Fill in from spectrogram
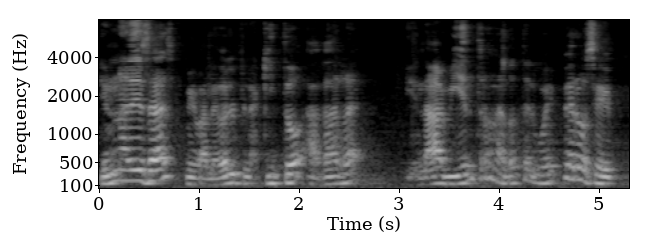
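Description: A man's voice: a little high, lively intonation, a little fast. A man with a Mexican accent, hosting a podcast and telling stories in slangy casual chat while laughing often. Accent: Mexican Spanish. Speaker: podcast host. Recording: slightly muffled with faint noise.

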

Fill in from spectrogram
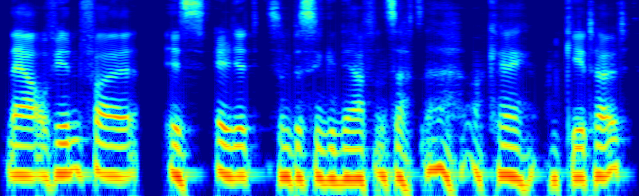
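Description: A man's voice: mid-range voice, steady tone, moderate pace, dark tone. A man co-hosting a podcast, casually retelling a TV episode in a loose, rambling way full of fillers. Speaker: podcast co-host recapping a TV episode. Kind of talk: casual chat.

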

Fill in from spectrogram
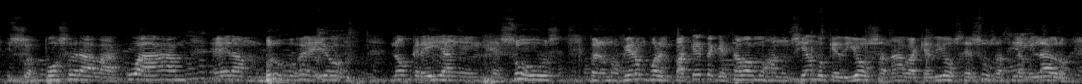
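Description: A man preaching a sermon as pastor, fervent, with sudden shouts and teasing asides. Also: sits high. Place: large hall, voice heard from a distance. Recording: echoey hall, distant mic, background noise.

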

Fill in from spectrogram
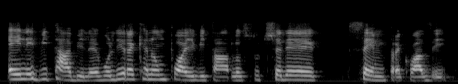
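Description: A woman's voice: mid-range voice, steady tone, moderate pace, lo-fi sound. A young woman with a fairly neutral northern Italian accent, chatting casually and explaining things by rephrasing them. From Friuli Venezia Giulia, north-east Italy. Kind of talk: casual chat about languages.

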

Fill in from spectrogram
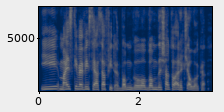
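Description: A woman's voice: medium pitch, fast talker, a little mellow, no room sound, clean studio sound. A woman from Brazil hosting a podcast, chatting enthusiastically and often calling out to her listeners. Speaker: podcast host. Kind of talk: casual podcast commentary.

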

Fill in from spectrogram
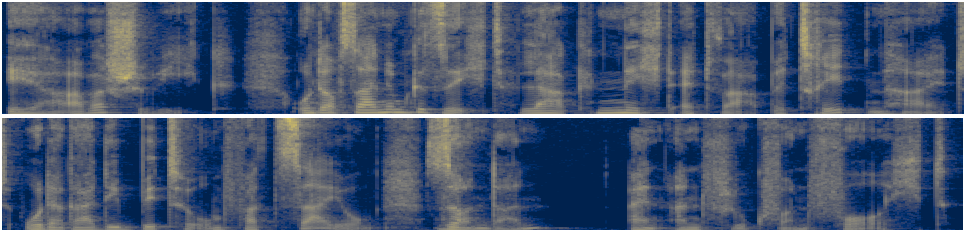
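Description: A woman narrating a novel as an audiobook, expressive and dropping to a whisper in tense passages. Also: extremely low pitch, a little slow, vocal fry, husky.

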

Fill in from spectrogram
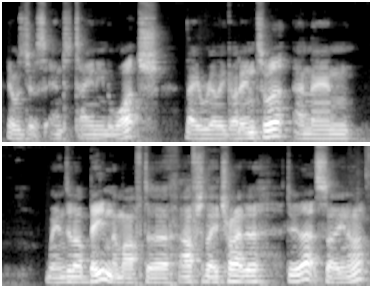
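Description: A man's voice: mid-range voice, fairly quick. A man co-hosting a podcast, chatty and enthusiastic in casual talk. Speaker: podcast co-host. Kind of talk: casual chat.

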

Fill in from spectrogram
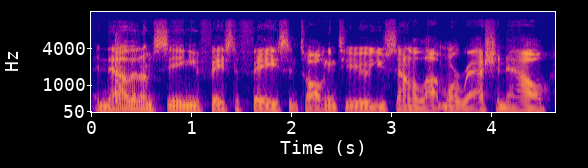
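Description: Teasing podcast host, dry sound. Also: male voice, medium pitch, flat delivery, normal speed, sharp tone, dry recording. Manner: teasing, joking. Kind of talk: casual chat.

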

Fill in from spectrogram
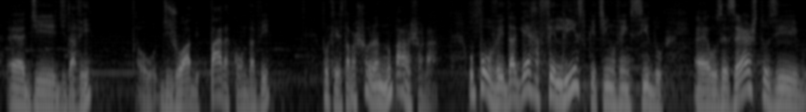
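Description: Animated man teaching a Bible study. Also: mid-range voice, slightly rough. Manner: animated, reads verses aloud and comments.

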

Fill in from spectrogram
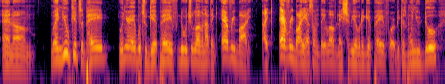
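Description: Young man, twenties, slangy animated storyteller, mid-pitched voice, dry close sound. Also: fast talker, no room sound. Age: 20s. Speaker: podcast guest, street performer. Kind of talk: casual conversation.

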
